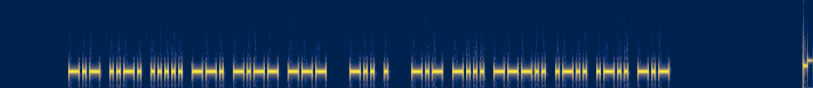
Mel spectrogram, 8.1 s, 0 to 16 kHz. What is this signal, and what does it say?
Morse code, heard as a keyed tone, about 36 wpm, 700 Hz. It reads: KF5GYO DE KB8LLK
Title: USA Callsign DE Callsign 35wpm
